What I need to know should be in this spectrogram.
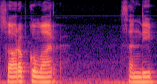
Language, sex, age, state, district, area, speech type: Hindi, male, 18-30, Madhya Pradesh, Bhopal, urban, spontaneous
